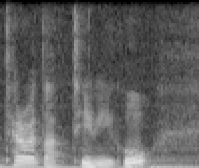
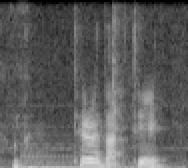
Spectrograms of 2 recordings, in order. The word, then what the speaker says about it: pterodactyl: 이게 P를 발음 안 해요. PT 나오시면 T만 발음하고 P를 발음 안 해서 pterodactyl이고 그 pterodactyl이라고 하는 거는 우리나라 표현이죠.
